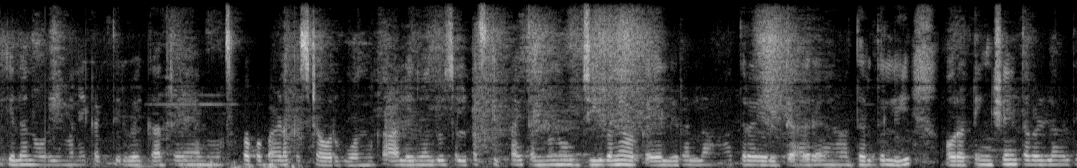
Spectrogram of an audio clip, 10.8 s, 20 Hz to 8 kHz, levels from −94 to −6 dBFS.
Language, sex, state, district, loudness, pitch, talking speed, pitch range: Kannada, female, Karnataka, Bellary, -32 LUFS, 195 Hz, 155 wpm, 190-205 Hz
